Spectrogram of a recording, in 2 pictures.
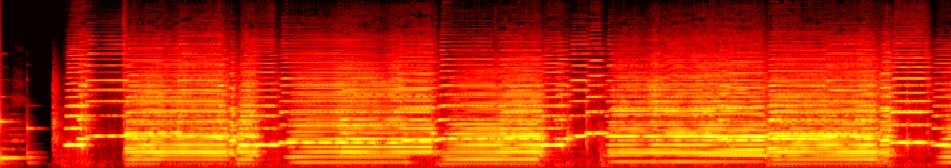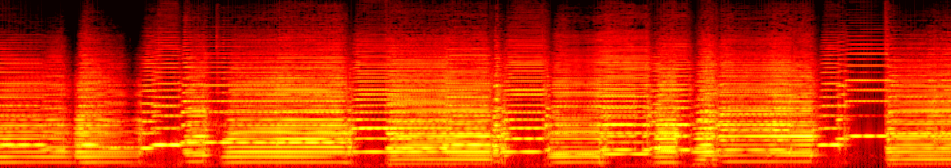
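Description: Accordion playing an Irish tune: held bass chords under a melody line, with short breaks between phrases. It starts about a second in.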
